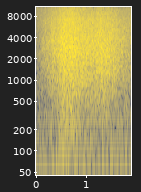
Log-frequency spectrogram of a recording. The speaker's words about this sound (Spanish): El mar.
